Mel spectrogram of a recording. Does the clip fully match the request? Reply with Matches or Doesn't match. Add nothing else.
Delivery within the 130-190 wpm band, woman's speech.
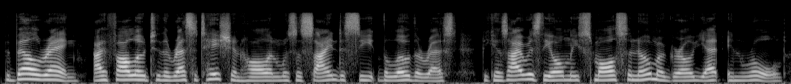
Doesn't match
